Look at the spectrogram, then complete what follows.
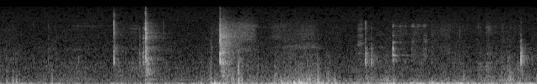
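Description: Hand tool clinking against metal hose clamps and fittings as coolant hoses are fitted: a handful of sharp, separate metallic clicks spread over a few seconds, the loudest about two seconds in.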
